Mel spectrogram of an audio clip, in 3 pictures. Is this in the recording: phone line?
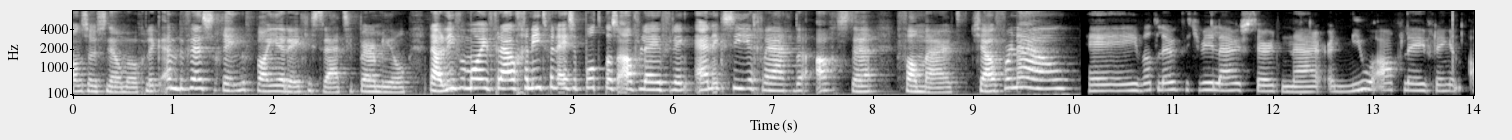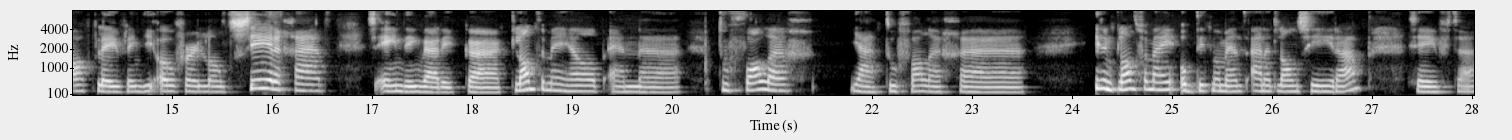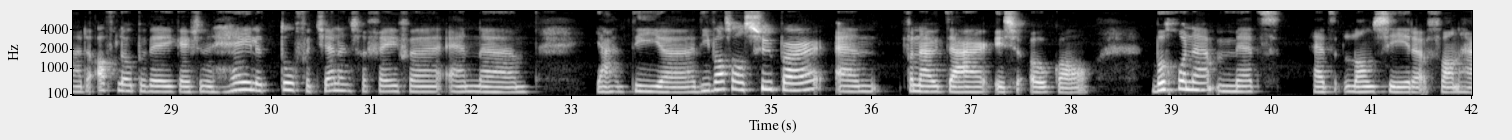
no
